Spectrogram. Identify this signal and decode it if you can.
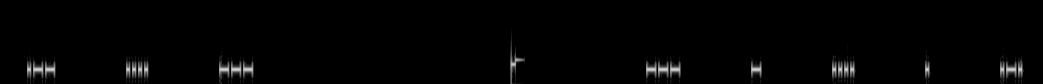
Morse code, heard as a keyed tone, about 40 wpm, spaced as for 11 wpm, 700 Hz. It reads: WHO OTHER
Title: 8x Character Spacing - Top 200 Words - 40wpm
